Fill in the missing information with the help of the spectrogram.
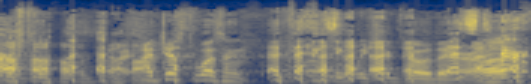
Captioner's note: laughing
